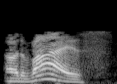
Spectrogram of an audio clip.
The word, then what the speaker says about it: advice: 那么名词劝告读音是 advise， CE 组合起来是清辅音 s。汤姆接受了我的建议到医院去了。 He accepted my advice.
